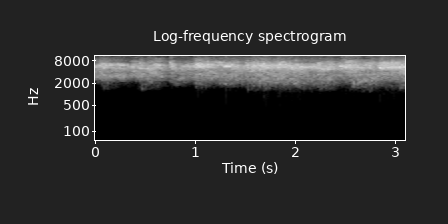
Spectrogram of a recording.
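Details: Swiftlet colony heard as an unbroken hiss of overlapping high-pitched chirps and rattling twitters, steady and loud throughout.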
